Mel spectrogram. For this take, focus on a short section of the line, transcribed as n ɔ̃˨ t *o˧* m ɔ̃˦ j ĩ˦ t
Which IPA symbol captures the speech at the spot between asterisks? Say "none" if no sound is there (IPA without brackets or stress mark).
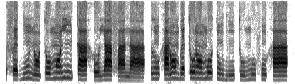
o˧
